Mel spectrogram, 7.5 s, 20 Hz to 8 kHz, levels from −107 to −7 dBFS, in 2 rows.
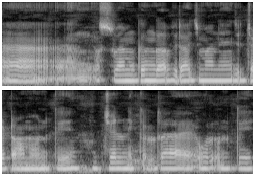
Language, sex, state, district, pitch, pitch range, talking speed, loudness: Hindi, male, Uttar Pradesh, Gorakhpur, 160 Hz, 160-165 Hz, 95 wpm, -31 LUFS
